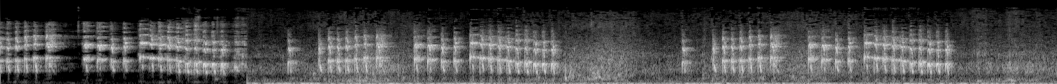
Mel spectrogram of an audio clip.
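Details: Dolphins giving repeated bursts of rapid, creaky pulses with falling tones, the later bursts over a steady background hiss and rumble.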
